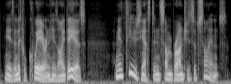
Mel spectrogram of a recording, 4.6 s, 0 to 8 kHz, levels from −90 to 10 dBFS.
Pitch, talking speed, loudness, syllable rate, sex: 130 Hz, 180 wpm, -18 LUFS, 5.5 syllables/s, male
